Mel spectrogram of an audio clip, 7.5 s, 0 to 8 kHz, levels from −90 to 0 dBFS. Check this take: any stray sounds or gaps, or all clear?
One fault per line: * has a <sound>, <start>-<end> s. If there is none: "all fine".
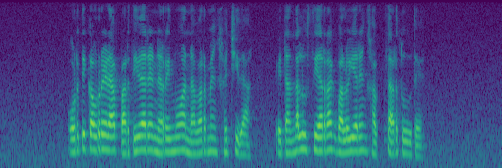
* has a dropout, 5.7-5.8 s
